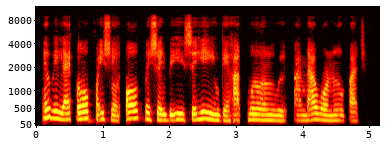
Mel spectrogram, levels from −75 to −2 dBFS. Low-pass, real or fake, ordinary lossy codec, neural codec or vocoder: 10.8 kHz; fake; none; codec, 24 kHz, 0.9 kbps, WavTokenizer, medium music audio release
